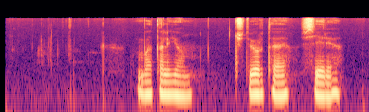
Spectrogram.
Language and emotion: Russian, neutral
